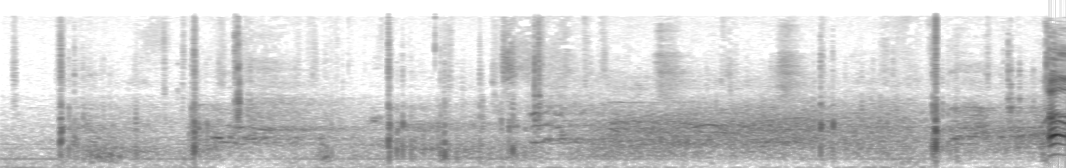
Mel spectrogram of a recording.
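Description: Tennis rally: a string of sharp racket-on-ball strikes, roughly one to one and a half seconds apart, with players grunting on some shots. A low crowd hum builds in the second half, and the loudest strike comes about a second before the end.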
